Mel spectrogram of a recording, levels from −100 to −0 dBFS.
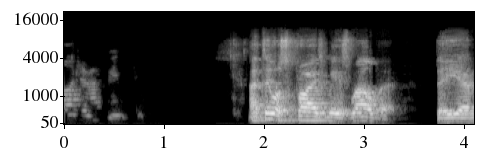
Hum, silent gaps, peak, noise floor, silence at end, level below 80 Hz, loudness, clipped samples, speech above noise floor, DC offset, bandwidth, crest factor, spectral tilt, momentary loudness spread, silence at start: none; 0.96-1.51 s, 3.60-3.72 s; -4 dBFS; under -90 dBFS; 0 s; -66 dBFS; -19 LUFS; under 0.1%; over 70 dB; under 0.1%; 11 kHz; 16 dB; -4 dB/octave; 13 LU; 0 s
